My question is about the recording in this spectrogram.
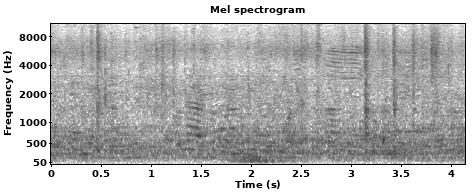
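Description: Murmur of an outdoor crowd with faint, indistinct voices, and a few sharp clicks.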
